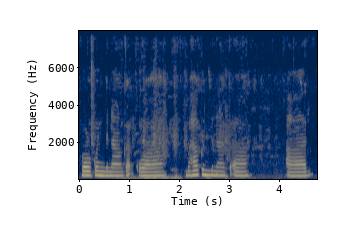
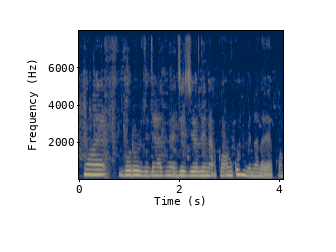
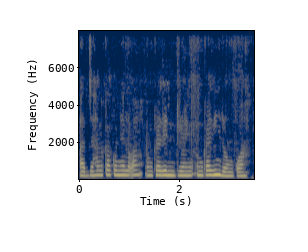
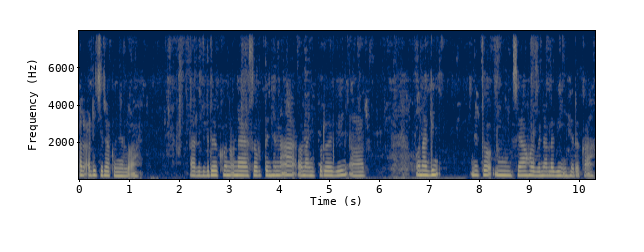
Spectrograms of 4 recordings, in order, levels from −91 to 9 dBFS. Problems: constant background noise, background conversations at intervals, low volume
